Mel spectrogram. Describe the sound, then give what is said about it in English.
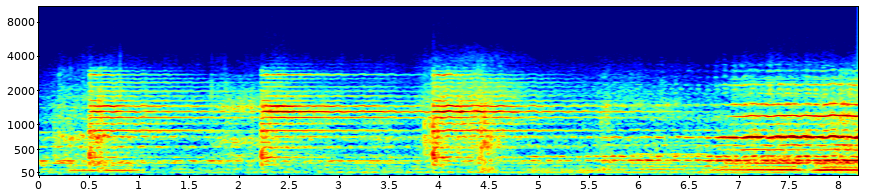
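A clock standing in a corner chimes the hour softly at 3 a.m., its bell-like tones ringing out in a few spaced strokes that overlap and linger, with a faint steady ticking underneath. No voices are heard. “All was quiet save for the ticking of the clock that stood in the corner.”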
